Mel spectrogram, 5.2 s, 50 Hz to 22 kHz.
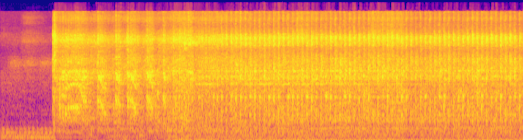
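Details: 2016 Hino Dutro 130 HD diesel with hard starting and unsteady idle. The Bosch injection pump plunger adjustment has run out and cannot be set further. Brief crank, then a lumpy idle with a wavering beat and heavy smoke after starting.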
